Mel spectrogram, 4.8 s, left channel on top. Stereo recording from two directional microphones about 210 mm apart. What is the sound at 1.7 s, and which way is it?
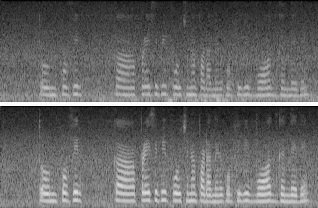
Speech, 30° right (ahead or behind).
